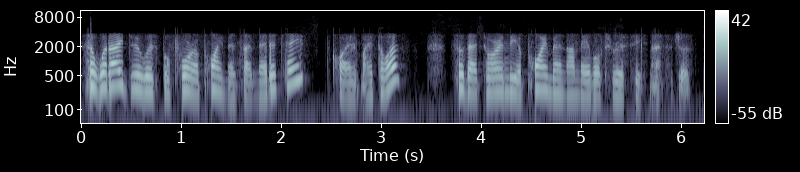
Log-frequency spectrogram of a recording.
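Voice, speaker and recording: A woman's voice: a little high, animated, fast, no echo. Woman, medium, interview guest, earnest, reassuring, phone line audio, dry. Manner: earnest, reassuring, fond of "you know". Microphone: telephone. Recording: narrow telephone line.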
